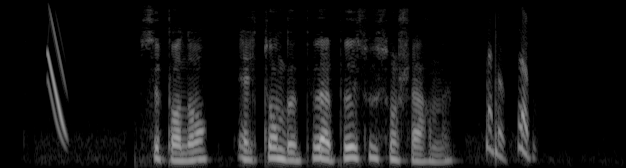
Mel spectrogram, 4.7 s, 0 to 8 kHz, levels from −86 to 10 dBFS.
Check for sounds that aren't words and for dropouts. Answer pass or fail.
fail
